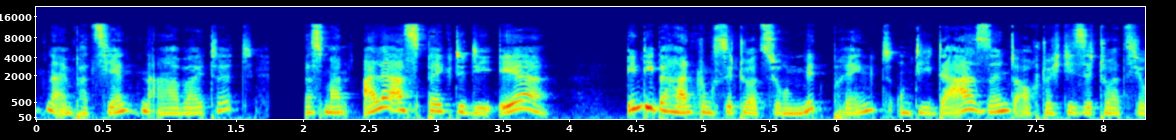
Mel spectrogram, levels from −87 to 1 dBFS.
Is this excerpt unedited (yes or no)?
yes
